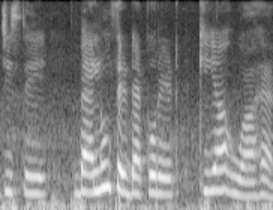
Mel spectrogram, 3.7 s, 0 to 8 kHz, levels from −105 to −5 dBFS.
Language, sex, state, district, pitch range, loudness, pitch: Hindi, female, Punjab, Fazilka, 235-275 Hz, -16 LUFS, 255 Hz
